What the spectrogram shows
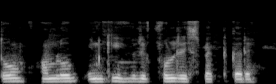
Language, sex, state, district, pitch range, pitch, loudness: Hindi, male, Bihar, Gopalganj, 130-145 Hz, 135 Hz, -18 LUFS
